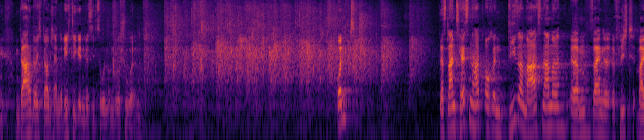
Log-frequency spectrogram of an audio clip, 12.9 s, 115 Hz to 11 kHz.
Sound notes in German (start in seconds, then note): 2.1 Beifall BÜNDNIS 90/DIE GRÜNEN und CDU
